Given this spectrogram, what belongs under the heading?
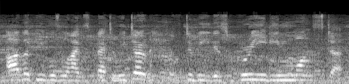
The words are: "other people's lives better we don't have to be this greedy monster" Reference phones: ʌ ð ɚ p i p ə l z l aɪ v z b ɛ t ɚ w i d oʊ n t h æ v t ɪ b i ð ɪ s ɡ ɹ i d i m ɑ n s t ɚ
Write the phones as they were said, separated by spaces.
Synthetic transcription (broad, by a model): ʌ ð ɚ p i p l z l aɪ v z b ɛ t ɚ w i d oʊ n t h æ f t ɪ b i ð ɪ s ɡ ɹ i d i m ɑ n s t ɚ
